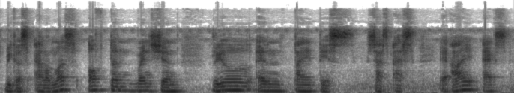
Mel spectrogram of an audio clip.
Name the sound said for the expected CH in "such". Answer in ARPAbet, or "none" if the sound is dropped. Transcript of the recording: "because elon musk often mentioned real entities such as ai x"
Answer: S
